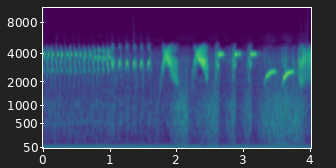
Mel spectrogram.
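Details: A goldfinch × greenfinch hybrid gives a fast, dry trill of high notes that breaks into lively twittering with buzzy, rising slurred whistles, over a faint background hiss.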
